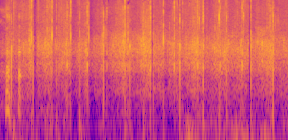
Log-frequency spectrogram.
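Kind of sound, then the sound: crowd, audience round of applause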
